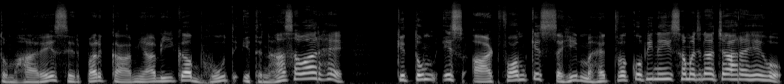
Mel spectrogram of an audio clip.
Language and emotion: Hindi, disgusted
